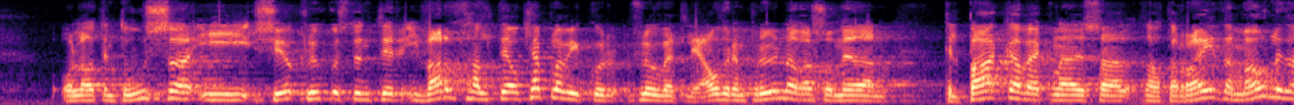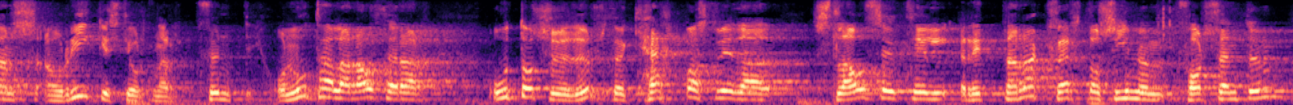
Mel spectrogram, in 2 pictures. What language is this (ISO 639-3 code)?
isl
